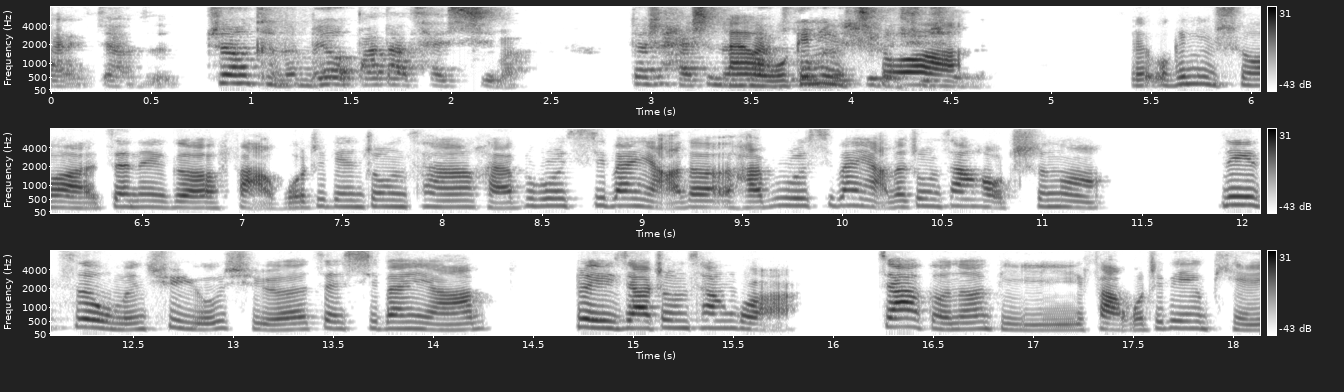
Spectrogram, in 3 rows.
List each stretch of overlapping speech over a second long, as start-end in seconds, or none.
3.3-4.5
